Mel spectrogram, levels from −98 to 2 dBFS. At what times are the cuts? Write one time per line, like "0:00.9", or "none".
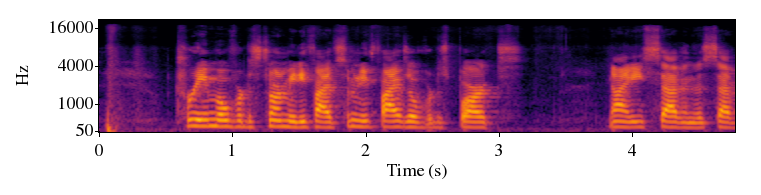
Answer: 0:02.3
